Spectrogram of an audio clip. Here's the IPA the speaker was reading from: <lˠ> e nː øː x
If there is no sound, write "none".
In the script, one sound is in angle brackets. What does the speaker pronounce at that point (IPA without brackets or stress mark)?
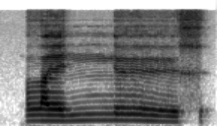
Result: lˠ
